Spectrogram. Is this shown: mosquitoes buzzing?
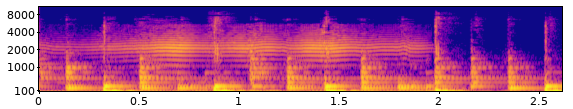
yes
